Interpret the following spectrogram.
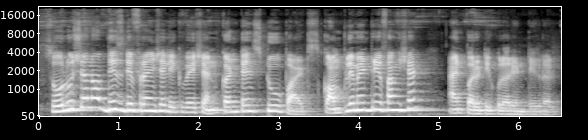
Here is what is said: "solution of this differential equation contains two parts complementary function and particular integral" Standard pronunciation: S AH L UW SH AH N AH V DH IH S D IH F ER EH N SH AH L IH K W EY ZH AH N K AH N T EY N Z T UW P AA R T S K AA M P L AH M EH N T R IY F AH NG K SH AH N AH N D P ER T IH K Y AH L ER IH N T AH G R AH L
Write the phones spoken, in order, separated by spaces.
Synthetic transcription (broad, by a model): S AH L UW SH AH N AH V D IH S D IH F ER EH N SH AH L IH K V EY SH AH N K AH N T EY N S T UW P AA R T S K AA M P L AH M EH N T R IY F AH NG K SH AH N AH N D P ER T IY K Y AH L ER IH N T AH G R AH L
